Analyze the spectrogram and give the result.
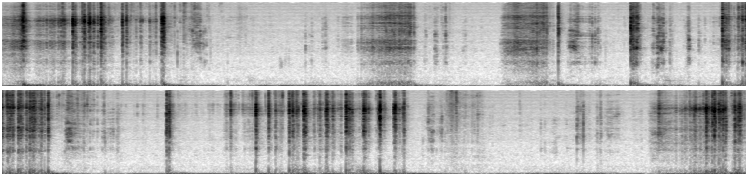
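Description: A small metal blade scrapes and carves thin flakes off the edge of a solid, hand-sized rectangular bar of dry yellow soap held in one hand. Dry, crisp rasping and crunching strokes come in uneven bursts with bright hiss and a low rumble beneath, separated by short quiet pauses.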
